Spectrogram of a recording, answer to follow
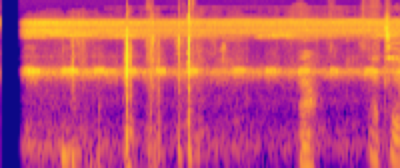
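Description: Night insects, crickets, chirring in a steady, unbroken chorus in the woods after dark. Several sharp clicks and knocks close to the microphone sound over it, the loudest a little over a second in.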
